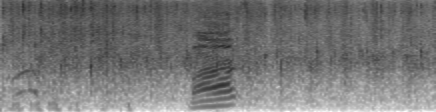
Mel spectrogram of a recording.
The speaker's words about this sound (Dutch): ik vind dat het applaus iets te kort, iets te kort duurde. Eh, kunnen we dat nog een keer?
